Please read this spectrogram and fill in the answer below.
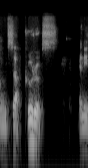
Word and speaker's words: Cyrus: and the Greek name for him is actually kairis and then the Miss English we pronounce mispronounce it as Cyrus but what did he call himself he called himself kurus and he said I am in Aryan the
